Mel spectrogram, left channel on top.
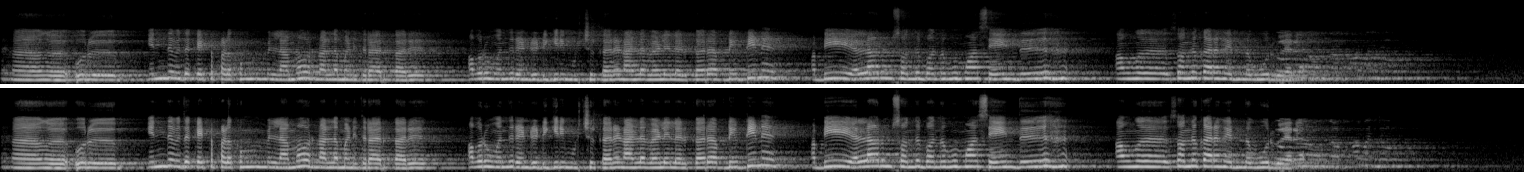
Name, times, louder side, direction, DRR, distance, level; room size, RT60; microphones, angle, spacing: voice 1, 0.1-4.3 4.7-7.8 8.1-10.7 11.2-13.0, right 3 dB, 35° right, 11 dB, 0.5 m, -22 dB
voice 2, 12.7-14.0, right 3 dB, 85° right, -1 dB, 2.2 m, -34 dB
18.0 x 11.0 x 3.4 m, 2.1 s
head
